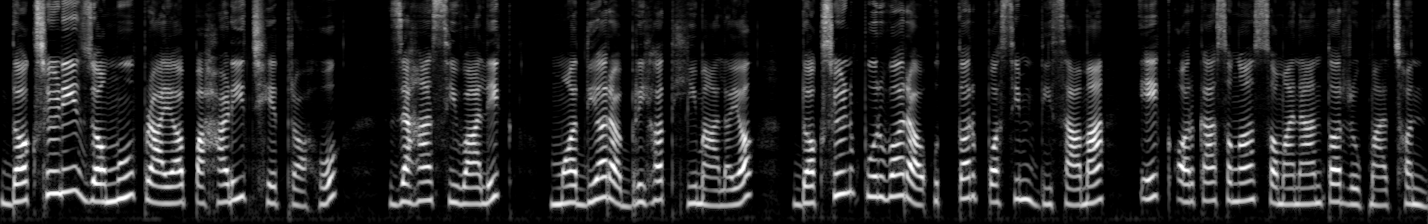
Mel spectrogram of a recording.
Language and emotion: Nepali, neutral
